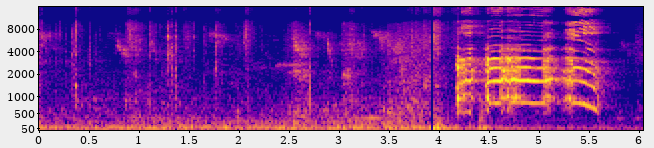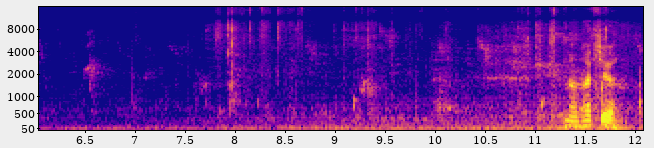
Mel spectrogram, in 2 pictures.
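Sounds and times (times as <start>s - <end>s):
rooster crowing: 4.2s - 5.8s.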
